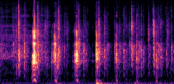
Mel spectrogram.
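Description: Several people laughing hard in quick, breathy, irregular bursts.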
